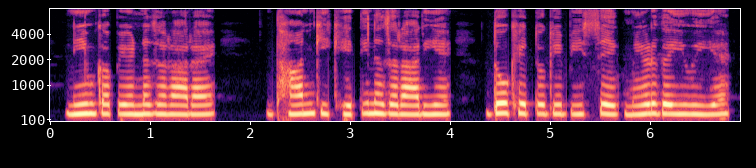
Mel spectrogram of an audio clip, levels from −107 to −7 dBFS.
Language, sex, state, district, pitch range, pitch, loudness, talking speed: Hindi, male, Bihar, Bhagalpur, 240-255 Hz, 245 Hz, -15 LUFS, 210 wpm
